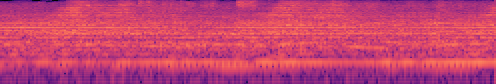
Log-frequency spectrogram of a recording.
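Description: Live band music: a sustained chord held steady, with bass underneath.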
